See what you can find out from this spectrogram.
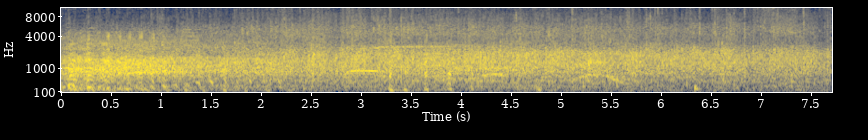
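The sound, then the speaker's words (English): Steady audience applause on The Bugle for someone having eaten a shawarma kebab, a dense, even patter of many hands clapping at full strength throughout, with faint chuckles mixed in. “Well, I think that's the first time in Bugle history that someone has been applauded for eating a shawarma kebab.”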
